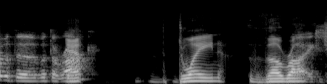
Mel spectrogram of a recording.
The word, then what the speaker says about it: Dwayne: johnson excuse me sorry wayne i know you watch our program so i'm just saying oh let me let me i'm sorry you didn't say it right it's dwayne the rock johnson future president dwayne johnson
